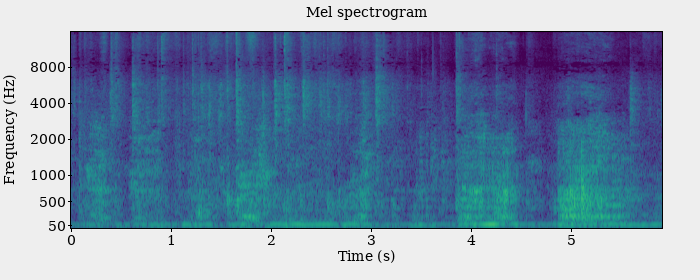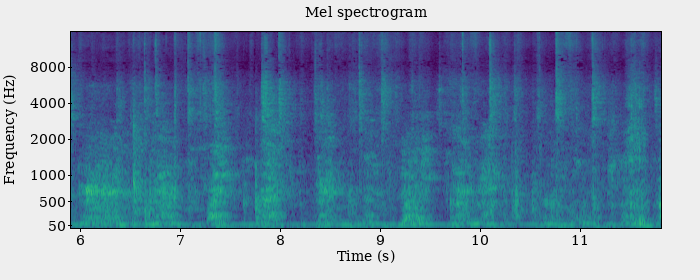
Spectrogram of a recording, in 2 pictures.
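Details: A husky indoors playing with and fighting a lampshade. It gives rough, noisy growls and huffing bursts in an uneven series of about one per second, mixed with scuffling and knocks.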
